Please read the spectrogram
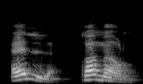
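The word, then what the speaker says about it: القمر: Il faut savoir que la lune, en arabe, ça se dit el-qamar. El-qamar. La lune. On prononce le lem, on dit el-qamar.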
